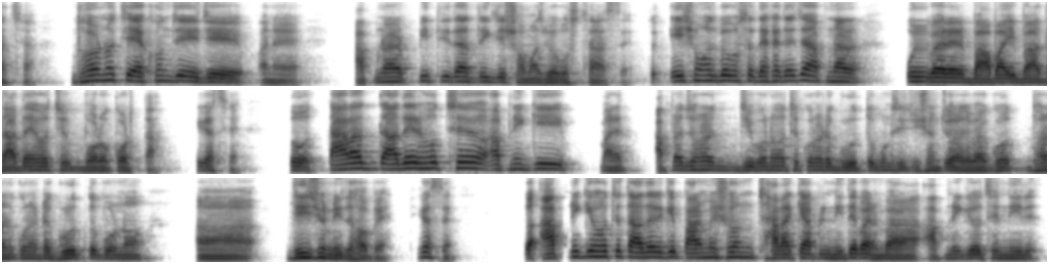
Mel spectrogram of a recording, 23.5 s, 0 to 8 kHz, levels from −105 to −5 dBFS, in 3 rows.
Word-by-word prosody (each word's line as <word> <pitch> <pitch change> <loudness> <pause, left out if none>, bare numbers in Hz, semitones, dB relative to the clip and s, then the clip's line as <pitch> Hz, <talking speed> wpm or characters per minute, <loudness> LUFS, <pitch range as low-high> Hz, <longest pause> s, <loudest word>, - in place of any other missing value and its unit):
আচ্ছা, 110 +1 -13 0.4
ধরেন 195 +5 +3
হচ্ছে 215 -1 -1
এখন 195 +2 -6
যে 190 - +5
এই 160 - 0
যে 145 - +5 0.3
মানে 110 -2 -7 0.6
আপনার 160 +5 +1
পিতৃতান্ত্রিক 170 -3 -1
যে 155 - 0
সমাজ 125 0 -3
ব্যবস্থা 115 -1 -4
আছে। - - -17 0.2
তো - - -12 0.2
এই 185 - +4
সমাজ 195 -1 0
ব্যবস্থায় 190 -1 +1
দেখা 180 +1 -1
যায় 190 +1 0
যে 200 - +6
আপনার 170 -1 +2 0.4
পরিবারের 155 -3 +6
বাবাই 135 +2 +4
বা 125 - +2
দাদাই 135 +3 +1
হচ্ছে 140 0 -2 0.2
বড় 120 0 +1
কর্তা। 115 -4 -5 0.3
ঠিক - - -4
আছে? - - -16 0.4
তো 140 - 0 0.2
তারা, 175 +5 +6 0.2
তাদের 190 +4 +6
হচ্ছে 210 +1 0 0.3
আপনি 170 +2 -5
কি 190 0 +3 0.4
মানে 120 0 -3 0.3
আপনার 150 - -2
ধরেন 150 0 0 0.2
জীবনে 140 +1 -1
হচ্ছে 145 0 -5
কোন 140 - -3
একটা 135 -2 -2
গুরুত্বপূর্ণ 130 +1 -2
সিচুয়েশন 125 +1 -5
চলে 130 -2 +1
যায় 120 - +1
বা 115 - +1
গ - - +1 0.3
ধরেন 130 +1 0
কোন 135 - -2
একটা 130 0 -2
গুরুত্বপূর্ণ 135 -1 0 0.6
আ - - -1 0.7
ডিসিশন 165 +1 +5
নিতে 110 -3 0
হবে। 100 -4 -4 0.2
ঠিক - - -3
আছে? - - -10 0.6
তো - - 0 0.2
আপনি 190 - -4
কি 200 - +5
হচ্ছে 200 0 +2
তাদেরকে 180 +1 +5
পারমিশন 170 +2 +2 0.2
ছাড়া 140 +2 +3
কি 155 - +1
আপনি 140 0 -7
নিতে 135 +4 +3
পারেন 140 -6 +4
বা 120 - +3 0.3
আপনি 130 +3 -7
কি 140 - -2
হচ্ছে 140 0 -3
নিল 130 0 -1
145 Hz, 195 wpm, -22 LUFS, 130-175 Hz, 0.7 s, যে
